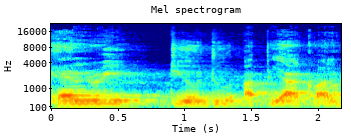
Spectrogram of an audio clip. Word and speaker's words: Henry Dodu Apiakran: So that is my name Henry Dodu Apiakran.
